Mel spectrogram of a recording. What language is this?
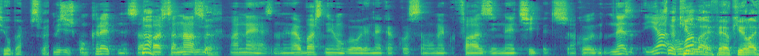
Croatian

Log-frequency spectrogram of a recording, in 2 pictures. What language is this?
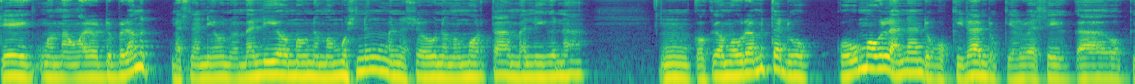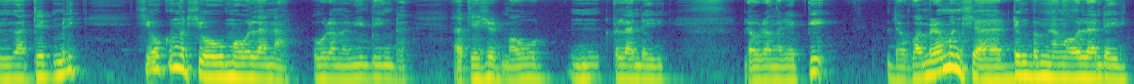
Mali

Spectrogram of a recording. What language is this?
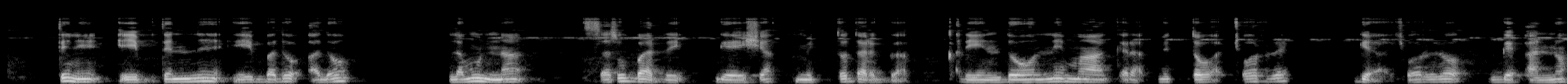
Sidamo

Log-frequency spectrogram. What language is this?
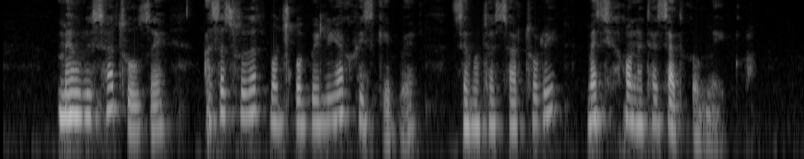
Georgian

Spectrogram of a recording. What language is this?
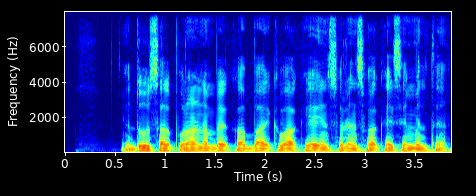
Magahi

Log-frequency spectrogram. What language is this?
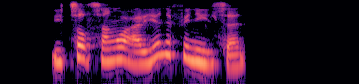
Kabyle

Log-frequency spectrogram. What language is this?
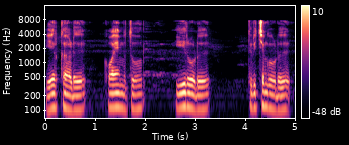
Tamil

